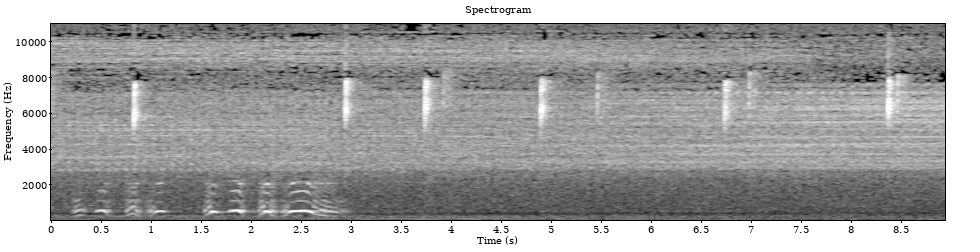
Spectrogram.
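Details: Two barred owls give a rapid series of rising-and-falling hoots, arched and slightly wavering, over the first three seconds; soft ticking insects continue afterward.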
